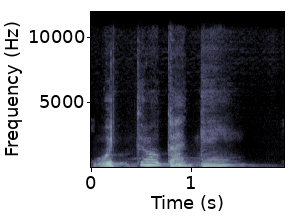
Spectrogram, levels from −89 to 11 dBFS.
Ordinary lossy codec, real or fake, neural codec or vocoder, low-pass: Opus, 64 kbps; fake; codec, 24 kHz, 0.9 kbps, WavTokenizer, medium music audio release; 10.8 kHz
